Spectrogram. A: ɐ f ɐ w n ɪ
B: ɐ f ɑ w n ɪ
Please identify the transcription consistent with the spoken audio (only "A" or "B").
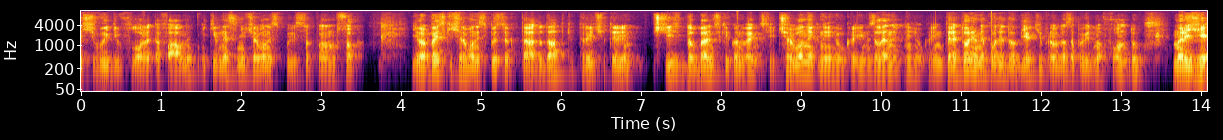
B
